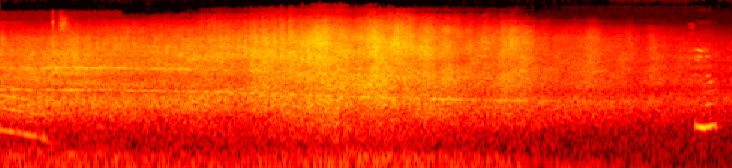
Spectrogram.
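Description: A loud, steady airplane engine roar fills the cabin during takeoff as the plane climbs higher through the clouds, a broad continuous rush with a rising swell in the middle, heard from inside the aircraft.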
